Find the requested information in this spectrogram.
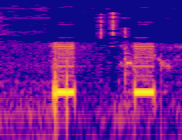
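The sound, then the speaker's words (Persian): Two short, steady telephone-line tones as a caller is put through to a radio call-in: evenly pitched beeps separated by a pause, with no voices. “بریم به شنونده بعدی ما از طریق تلفن و بعد از او هم برخی پیام های شما.”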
